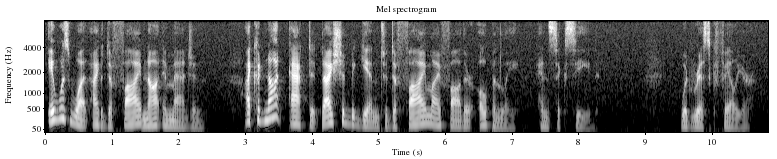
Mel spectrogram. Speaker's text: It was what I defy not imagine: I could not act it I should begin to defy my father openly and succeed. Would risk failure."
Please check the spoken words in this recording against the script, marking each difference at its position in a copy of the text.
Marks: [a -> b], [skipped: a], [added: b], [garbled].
It was what I defy not imagine: I could not act it I should begin to defy my father openly and succeed. Would risk failure."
